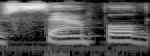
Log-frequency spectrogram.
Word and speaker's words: sample: camp here have you sampled the sample now the word sample doesn't change whether it's a noun or a verb you always stress the first syllable listen again have you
